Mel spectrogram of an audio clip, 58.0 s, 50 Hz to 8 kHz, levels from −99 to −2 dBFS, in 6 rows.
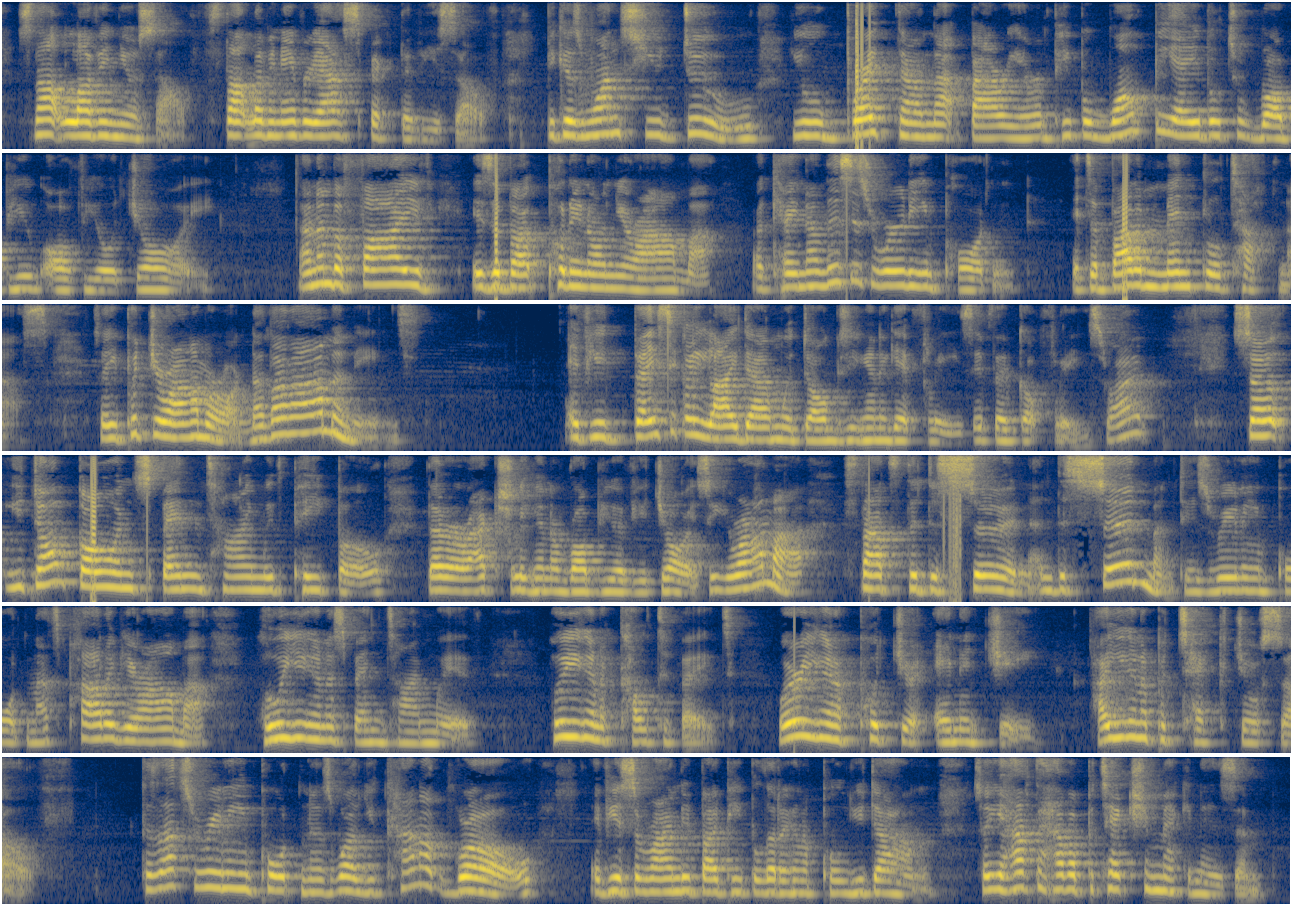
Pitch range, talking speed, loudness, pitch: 210-260 Hz, 175 wpm, -17 LUFS, 235 Hz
